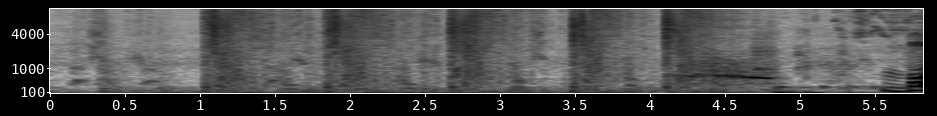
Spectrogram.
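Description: Game sound effects thump and clatter during a battle.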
